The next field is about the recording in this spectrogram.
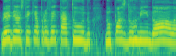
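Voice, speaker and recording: A woman talks at a fairly quick pace in a high pitch. Her intonation is monotone and flat, with music in the background. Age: 30s. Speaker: podcast co-host, travel business owner. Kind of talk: casual chat.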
